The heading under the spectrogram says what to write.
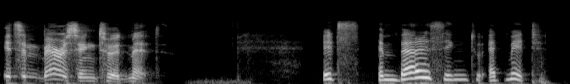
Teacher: admit with the stress on the end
